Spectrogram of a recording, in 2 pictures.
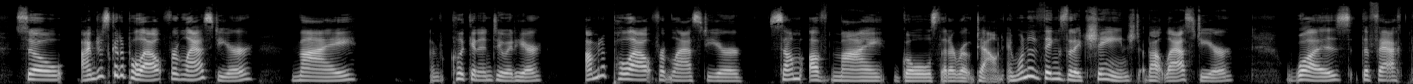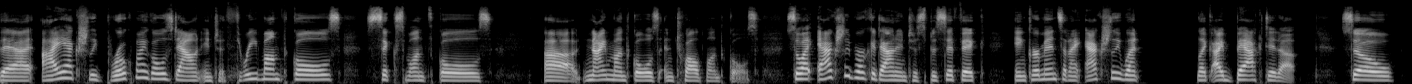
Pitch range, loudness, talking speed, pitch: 180-225 Hz, -19 LUFS, 185 wpm, 200 Hz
